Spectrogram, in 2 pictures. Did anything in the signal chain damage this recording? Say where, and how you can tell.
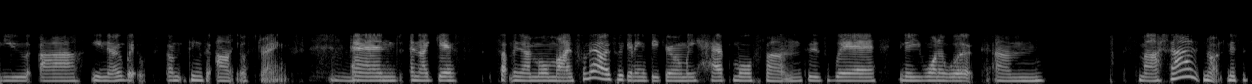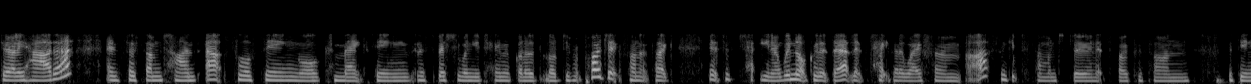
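Yes, at the codec stage, and it lasts the whole clip. The speech sounds muffled, hoarse and faintly robotic, with nothing above about 4.3 kHz. That cut-off is the mark of narrowband Opus voice compression. The SILK linear-prediction coder has dropped the upper band and is quantising the excitation so coarsely that the voice turns hoarse. That degree of damage points to a bitrate around 6 kbps.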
